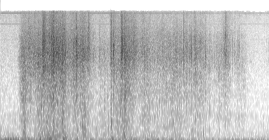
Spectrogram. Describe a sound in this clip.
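Two lizards scuffle and scrape across dry dirt.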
